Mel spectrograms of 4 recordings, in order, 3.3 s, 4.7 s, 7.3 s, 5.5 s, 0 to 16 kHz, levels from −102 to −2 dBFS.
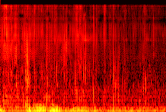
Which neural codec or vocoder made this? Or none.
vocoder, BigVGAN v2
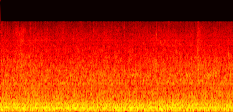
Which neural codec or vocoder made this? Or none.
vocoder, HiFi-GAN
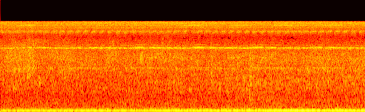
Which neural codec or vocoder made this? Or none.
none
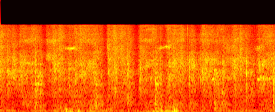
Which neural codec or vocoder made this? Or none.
autoencoder, DAC-VAE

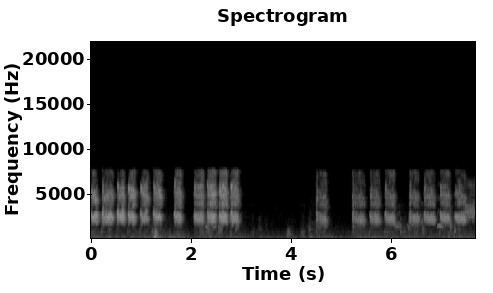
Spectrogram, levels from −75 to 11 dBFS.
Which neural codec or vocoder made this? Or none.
vocoder, BigVGAN v2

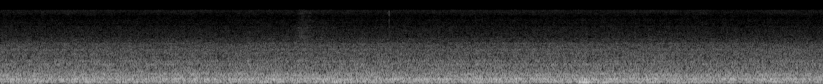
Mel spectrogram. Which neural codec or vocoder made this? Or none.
none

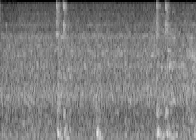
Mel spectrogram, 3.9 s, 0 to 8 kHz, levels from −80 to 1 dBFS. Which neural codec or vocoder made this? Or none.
none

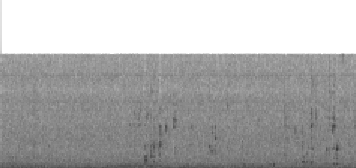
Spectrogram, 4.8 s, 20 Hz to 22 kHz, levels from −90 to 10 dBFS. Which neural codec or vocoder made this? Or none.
none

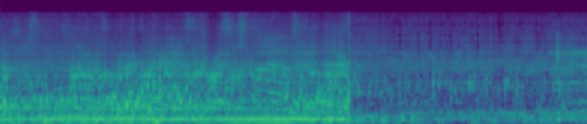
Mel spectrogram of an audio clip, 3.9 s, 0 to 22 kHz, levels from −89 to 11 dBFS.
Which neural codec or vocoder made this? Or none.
vocoder, BigVGAN v2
